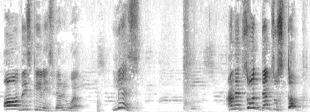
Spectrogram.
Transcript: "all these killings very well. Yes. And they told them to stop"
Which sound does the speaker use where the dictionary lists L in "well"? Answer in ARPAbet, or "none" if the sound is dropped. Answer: L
